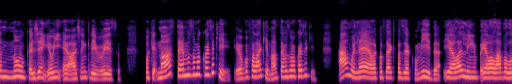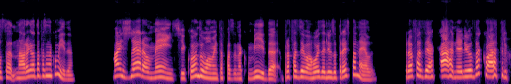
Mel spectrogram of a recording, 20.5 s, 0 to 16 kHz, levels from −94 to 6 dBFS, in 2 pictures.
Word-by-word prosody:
acaba -, -, -1 dB
nunca. 225 Hz, -4 st, 0 dB
Gen 210 Hz, +2 st, -2 dB
eu 190 Hz, +3 st, 0 dB
i 220 Hz, +1 st, -4 dB
eu 175 Hz, -1 st, +1 dB
acho 175 Hz, +4 st, -1 dB
incrível 180 Hz, -7 st, -4 dB
isso. 170 Hz, -2 st, -4 dB, 0.5 s
Porque 205 Hz, -3 st, -4 dB
nós 230 Hz, -, +3 dB
temos 275 Hz, +2 st, 0 dB
uma 315 Hz, +1 st, +1 dB
coisa 310 Hz, +5 st, -1 dB
aqui, 240 Hz, -, -5 dB
eu 175 Hz, +3 st, -1 dB
vou 215 Hz, +3 st, -7 dB
falar 235 Hz, +1 st, +1 dB
aqui, 255 Hz, -10 st, -5 dB
nós 175 Hz, +4 st, -3 dB
temos 230 Hz, +2 st, -3 dB
uma 245 Hz, 0 st, 0 dB
coisa 250 Hz, +3 st, -1 dB
aqui. 275 Hz, -, -13 dB, 0.5 s
A 290 Hz, -, +4 dB
mulher, 220 Hz, -4 st, +1 dB
ela 195 Hz, 0 st, 0 dB
consegue 205 Hz, 0 st, -3 dB
fazer 195 Hz, -2 st, -2 dB
a 190 Hz, -, -2 dB
comida, 180 Hz, -2 st, -3 dB
e 210 Hz, -, -3 dB
ela 205 Hz, +3 st, +3 dB
limpa 215 Hz, -4 st, -3 dB
e -, -, +1 dB
ela 200 Hz, 0 st, +3 dB
lava 200 Hz, +1 st, +2 dB
a -, -, +1 dB
louça 200 Hz, +1 st, -1 dB
na 195 Hz, +1 st, -1 dB
hora 205 Hz, +3 st, +2 dB
em -, -, 0 dB
que -, -, 0 dB
ela 255 Hz, -, +2 dB
está 275 Hz, -1 st, -3 dB
fazendo 270 Hz, +1 st, 0 dB
a -, -, -3 dB
comida. 155 Hz, -, -3 dB, 0.8 s
Mas 250 Hz, -4 st, +1 dB
geralmente, 210 Hz, -, 0 dB
quando 255 Hz, +7 st, +2 dB
o -, -, +3 dB
homem 180 Hz, -3 st, 0 dB
tá 195 Hz, -, -5 dB
fazendo 175 Hz, -2 st, -7 dB
a 170 Hz, -, -4 dB
comida, 175 Hz, -2 st, -2 dB
pra 225 Hz, -1 st, -3 dB
fazer 230 Hz, -1 st, +1 dB
o -, -, 0 dB
arroz, 205 Hz, +4 st, +1 dB
ele 210 Hz, 0 st, +1 dB
usa 205 Hz, -1 st, -1 dB
3 235 Hz, +6 st, 0 dB
panelas. 240 Hz, -, -1 dB, 0.6 s
Pra 235 Hz, +2 st, +2 dB
fazer 250 Hz, -4 st, +2 dB
a 225 Hz, +2 st, +1 dB
carne, 245 Hz, -2 st, +5 dB
ele 220 Hz, +2 st, +1 dB
usa 280 Hz, +8 st, +2 dB
4. 240 Hz, -4 st, +4 dB
215 Hz, 210 wpm, -22 LUFS, 195-245 Hz, 0.8 s, carne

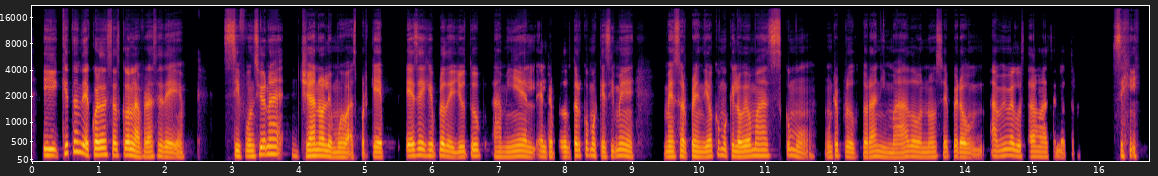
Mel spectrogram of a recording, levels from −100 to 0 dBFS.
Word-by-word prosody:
¿Y 160 Hz, -2 st, +4 dB
qué 215 Hz, -, 0 dB
tan 255 Hz, +2 st, +2 dB
de 215 Hz, -, +6 dB
acuerdo 170 Hz, 0 st, +6 dB
estás 165 Hz, -3 st, +1 dB
con 165 Hz, +1 st, +5 dB
la 130 Hz, -4 st, +4 dB
frase 125 Hz, +3 st, -1 dB
de, 120 Hz, -2 st, 0 dB, 0.5 s
si 140 Hz, -2 st, -1 dB
funciona 180 Hz, +9 st, +2 dB
ya 145 Hz, +1 st, +3 dB
no 150 Hz, 0 st, +5 dB
le 135 Hz, -3 st, +4 dB
muevas? 115 Hz, -2 st, 0 dB
Porque, 120 Hz, -1 st, -1 dB, 0.3 s
ese 150 Hz, +3 st, +4 dB
ejemplo 150 Hz, +1 st, +2 dB
de 125 Hz, -4 st, 0 dB
YouTube, 140 Hz, +4 st, -1 dB
a 125 Hz, -1 st, -5 dB
mí 125 Hz, +3 st, -1 dB
el 130 Hz, -3 st, -1 dB
el 130 Hz, -1 st, -2 dB
reproductor 125 Hz, +3 st, -1 dB
como 155 Hz, -4 st, -2 dB
que 125 Hz, -, -2 dB
sí 135 Hz, +2 st, -6 dB
me 145 Hz, -3 st, 0 dB, 0.4 s
me 130 Hz, -1 st, +1 dB
sorprendió 130 Hz, 0 st, +1 dB
como 160 Hz, -1 st, -4 dB
que 140 Hz, -, -2 dB
lo 125 Hz, -1 st, +5 dB
veo 135 Hz, +1 st, +4 dB
más 150 Hz, 0 st, -2 dB
como 135 Hz, -3 st, -6 dB
un 125 Hz, -, -7 dB
reproductor 125 Hz, -4 st, -2 dB
animado, 125 Hz, 0 st, -2 dB
no 120 Hz, +1 st, -4 dB
sé, 125 Hz, 0 st, -5 dB
pero, 120 Hz, -1 st, +1 dB, 0.2 s
a 140 Hz, -, -4 dB
mí 145 Hz, -, -4 dB
me 160 Hz, 0 st, +1 dB
gustaba 135 Hz, -1 st, -2 dB
más 125 Hz, -1 st, -3 dB
el -, -, -9 dB
otro. -, -, -13 dB, 0.5 s
Sí. -, -, -5 dB
135 Hz, 185 wpm, -21 LUFS, 125-150 Hz, 0.5 s, de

